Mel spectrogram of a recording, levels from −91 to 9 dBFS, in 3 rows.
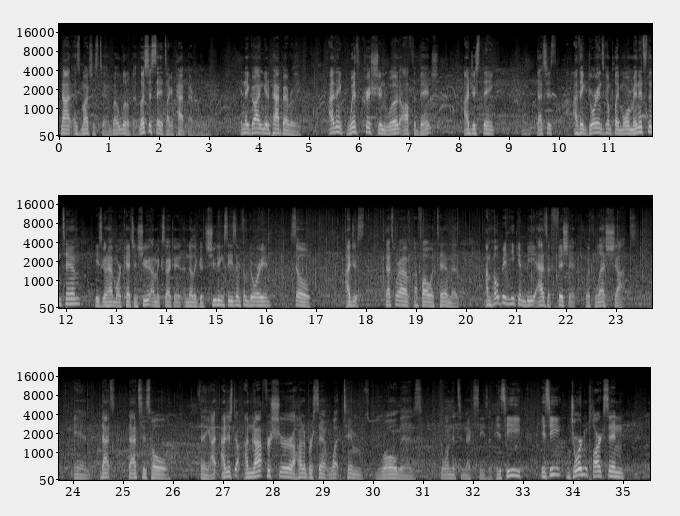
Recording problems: murmuring crowd; noticeable; throughout; 15 dB below the speech

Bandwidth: 14.5 kHz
